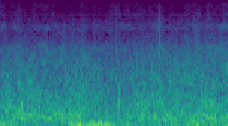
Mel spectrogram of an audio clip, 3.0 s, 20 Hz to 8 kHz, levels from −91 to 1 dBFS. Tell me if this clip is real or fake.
fake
